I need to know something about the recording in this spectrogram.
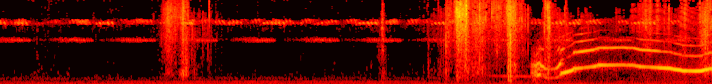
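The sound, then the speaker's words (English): A dog howls in the distance, a long wavering cry that rises and holds over the last couple of seconds, after steady cricket chirping and a few sharp rustles. “Probably just a dog.”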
